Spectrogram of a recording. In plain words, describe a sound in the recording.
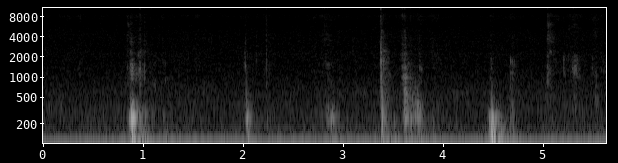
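Playing cards tap and slide softly on a cloth surface.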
